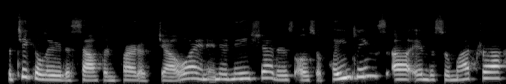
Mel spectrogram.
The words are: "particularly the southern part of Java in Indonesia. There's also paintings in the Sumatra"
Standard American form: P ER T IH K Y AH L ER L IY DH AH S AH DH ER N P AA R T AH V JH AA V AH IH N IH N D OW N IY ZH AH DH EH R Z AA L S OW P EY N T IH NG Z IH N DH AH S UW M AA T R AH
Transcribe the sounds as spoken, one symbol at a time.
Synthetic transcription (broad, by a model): P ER T IH K Y L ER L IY DH AH S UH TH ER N P AA R T AH V JH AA W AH IH N IH N D OW N IY ZH AH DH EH R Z AA L S OW P EY N T IH NG Z IH N DH AH S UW M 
